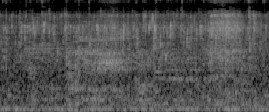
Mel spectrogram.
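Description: Gravy simmering in a steel kadai on a lit gas burner: a quiet, steady hiss over a faint low hum, with soft faint sounds as paneer cubes are set into it.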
